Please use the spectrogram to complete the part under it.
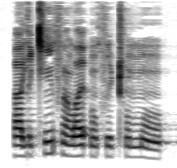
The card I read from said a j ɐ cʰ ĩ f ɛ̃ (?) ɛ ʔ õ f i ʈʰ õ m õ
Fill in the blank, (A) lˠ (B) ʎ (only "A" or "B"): A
